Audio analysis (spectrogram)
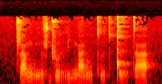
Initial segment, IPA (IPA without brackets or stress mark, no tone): ʈ͡ʂ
